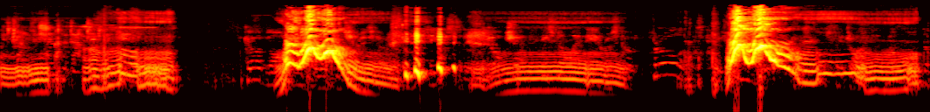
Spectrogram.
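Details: Female pet Jack Russell terrier telling her owner off, demanding the owner's coffee. Low growly moans alternate with two sharp, high, wavering yelping whines, while a woman speaks to the dog between them.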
